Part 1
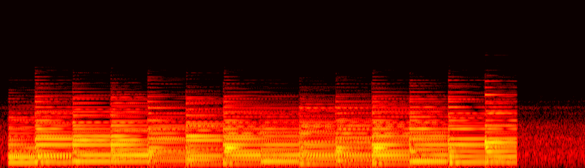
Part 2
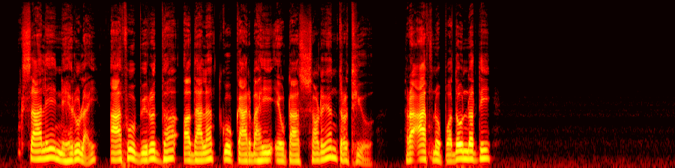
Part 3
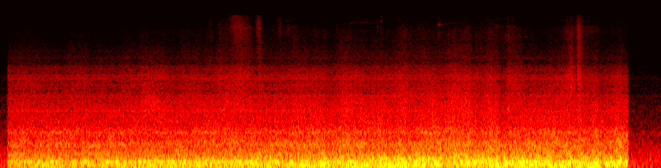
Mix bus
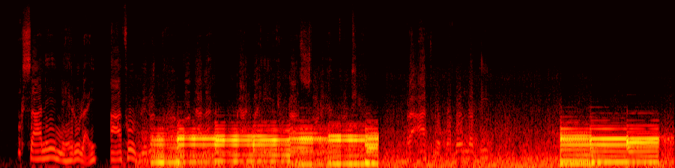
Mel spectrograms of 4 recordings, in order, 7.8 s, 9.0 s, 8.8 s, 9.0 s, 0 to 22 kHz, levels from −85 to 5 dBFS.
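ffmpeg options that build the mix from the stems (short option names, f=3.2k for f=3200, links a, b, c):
-filter_complex "[0:a]lowpass=f=580:t=q:w=5.3,lowshelf=f=100:t=q:w=3:g=12.5,adelay=1900,volume=-0.5dB,asplit=3[a][b][c];[a]atrim=end=5.05,asetpts=PTS-STARTPTS,afade=t=out:st=5.046:d=0.004:c=hsin[d];[b]atrim=start=5.05:end=7.48,asetpts=PTS-STARTPTS,volume=0[e];[c]atrim=start=7.48,asetpts=PTS-STARTPTS,afade=t=in:d=0.004:c=hsin[f];[d][e][f]concat=n=3:v=0:a=1[g];[1:a]acompressor=threshold=-24dB:ratio=2,volume=-8dB,asplit=2[h][i];[2:a]adelay=1700,volume=-10dB[j];[i]apad=whole_len=428061[k];[g][k]sidechaincompress=threshold=-40dB:ratio=8:attack=16:release=107[l];[h][j]amix=inputs=2:normalize=0,asoftclip=type=hard:threshold=-31dB,alimiter=level_in=14.5dB:limit=-24dB:level=0:latency=1:release=185,volume=-14.5dB,volume=0dB[m];[l][m]amix=inputs=2:normalize=0,equalizer=f=2.4k:t=o:w=1.3:g=-7,acompressor=threshold=-21dB:ratio=12"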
